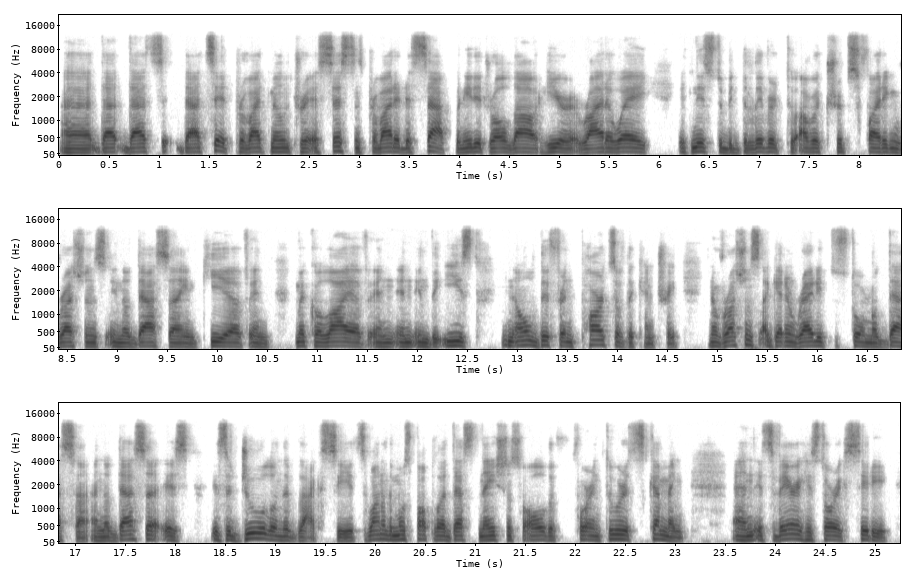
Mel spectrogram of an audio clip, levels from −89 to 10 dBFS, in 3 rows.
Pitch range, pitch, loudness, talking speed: 100-115 Hz, 105 Hz, -19 LUFS, 200 wpm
